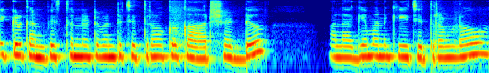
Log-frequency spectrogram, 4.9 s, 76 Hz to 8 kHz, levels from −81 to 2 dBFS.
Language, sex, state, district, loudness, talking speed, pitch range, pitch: Telugu, female, Andhra Pradesh, Visakhapatnam, -15 LUFS, 135 wpm, 210-225 Hz, 220 Hz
